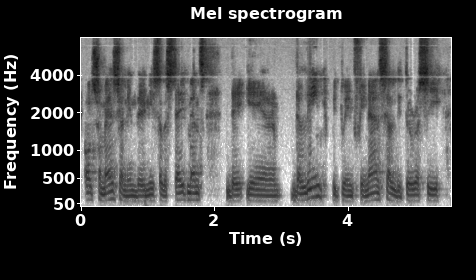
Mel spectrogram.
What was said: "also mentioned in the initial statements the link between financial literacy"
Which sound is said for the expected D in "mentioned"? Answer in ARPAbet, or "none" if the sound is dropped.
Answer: none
